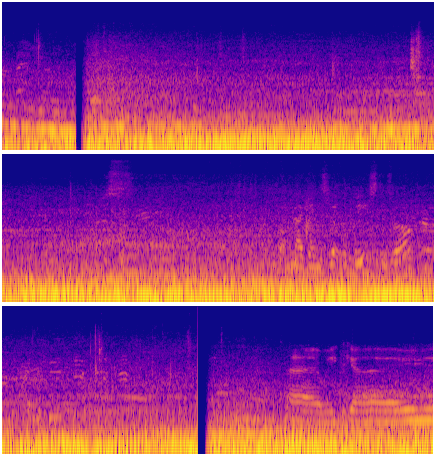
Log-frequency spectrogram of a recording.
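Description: A loud, steady low rumble of car engines running nearby, with indistinct talking in the background. The sound drops out briefly twice, about a second in and near the end.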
